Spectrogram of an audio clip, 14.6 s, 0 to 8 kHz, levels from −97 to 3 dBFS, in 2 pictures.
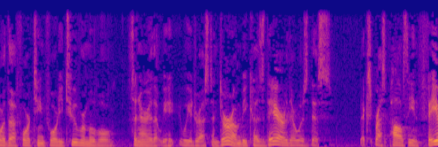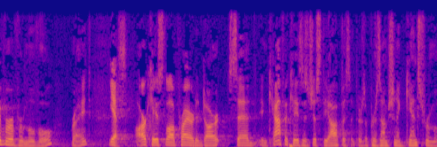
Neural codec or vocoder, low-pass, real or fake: none; 7.2 kHz; real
